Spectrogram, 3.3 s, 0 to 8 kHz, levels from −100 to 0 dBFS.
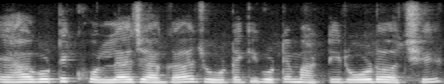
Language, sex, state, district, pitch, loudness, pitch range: Odia, female, Odisha, Khordha, 230 Hz, -13 LUFS, 230-240 Hz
